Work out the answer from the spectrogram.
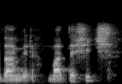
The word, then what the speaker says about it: Damir Matesic: So I am Damir Matesic. It's actually the right pronunciation, but it's a little hard if you are not from, let's say, Croatian or Balkans countries.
